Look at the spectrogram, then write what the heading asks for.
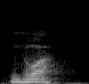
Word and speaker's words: noix: lettre X est muette noix ici le X ne se prononce pas choix ici le X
